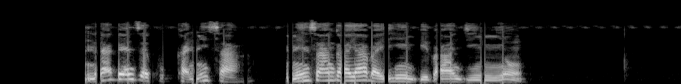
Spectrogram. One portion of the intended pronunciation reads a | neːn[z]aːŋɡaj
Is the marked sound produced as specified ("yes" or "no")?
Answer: no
